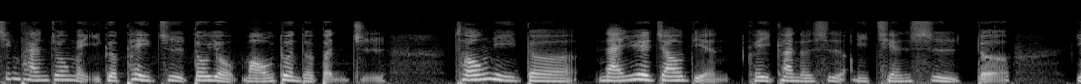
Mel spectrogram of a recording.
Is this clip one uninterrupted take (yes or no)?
no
